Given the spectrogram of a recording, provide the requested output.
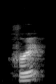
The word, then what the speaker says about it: creek: body of water and when somebody says crick right if they pronounce it correct they may also say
